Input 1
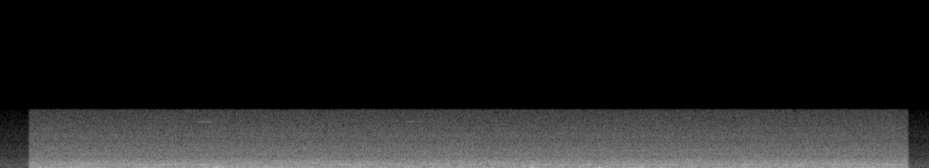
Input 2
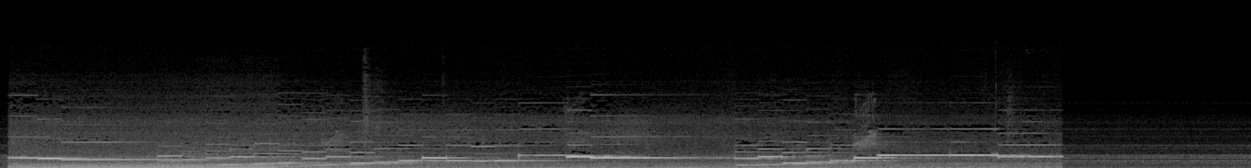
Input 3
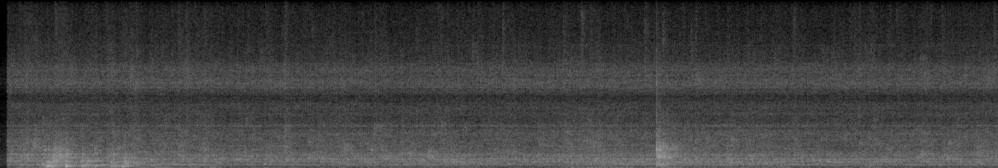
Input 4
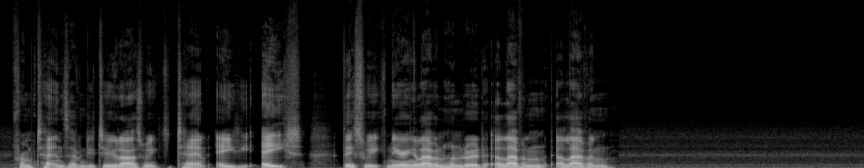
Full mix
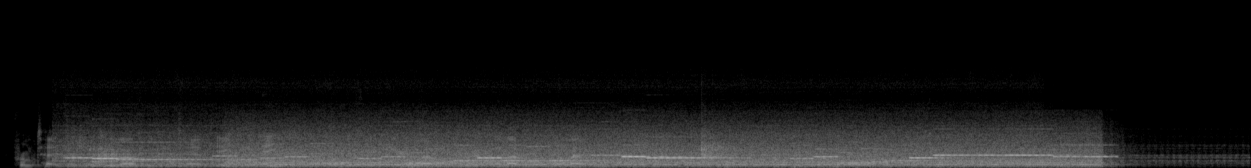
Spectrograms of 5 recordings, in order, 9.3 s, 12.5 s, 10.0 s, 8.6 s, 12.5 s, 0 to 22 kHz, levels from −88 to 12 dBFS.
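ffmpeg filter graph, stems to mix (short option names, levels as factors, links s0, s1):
-filter_complex "[0:a]adelay=1950,volume=0.376,asplit=2[s0][s1];[s1]volume=0.158[s2];[1:a]tremolo=f=16:d=0.55,adelay=550,volume=0.531[s3];[2:a]adelay=450,volume=0.335,asplit=2[s4][s5];[s5]volume=0.447[s6];[3:a]agate=range=0.2:threshold=0.00891:ratio=16:detection=peak,aecho=1:1:5.1:0.74,volume=0.106,asplit=2[s7][s8];[s8]volume=0.178[s9];[s2][s6][s9]amix=inputs=3:normalize=0,aecho=0:1:108|216|324|432|540|648|756|864:1|0.54|0.292|0.157|0.085|0.0459|0.0248|0.0134[s10];[s0][s3][s4][s7][s10]amix=inputs=5:normalize=0,highpass=480,lowpass=3900"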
